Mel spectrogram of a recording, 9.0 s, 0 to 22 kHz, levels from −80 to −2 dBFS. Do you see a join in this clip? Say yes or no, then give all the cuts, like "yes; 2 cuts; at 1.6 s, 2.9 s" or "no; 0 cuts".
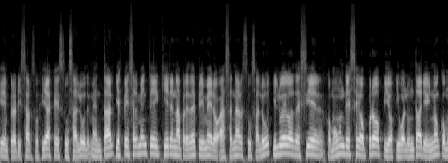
yes; 4 cuts; at 1.2 s, 2.3 s, 5.4 s, 7.9 s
